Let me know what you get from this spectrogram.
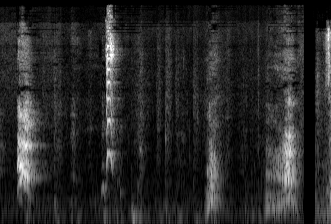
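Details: Golden Retriever puppy, a pet indoors, giving four sharp, loud barks spaced about a second apart, each a short broadband burst, with quiet room noise between them.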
